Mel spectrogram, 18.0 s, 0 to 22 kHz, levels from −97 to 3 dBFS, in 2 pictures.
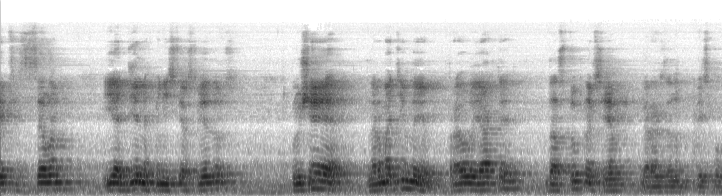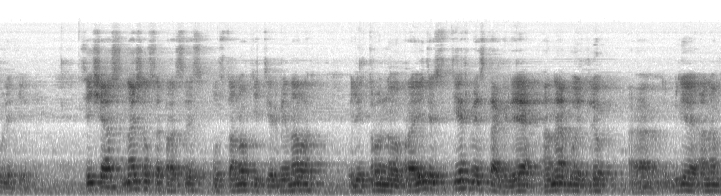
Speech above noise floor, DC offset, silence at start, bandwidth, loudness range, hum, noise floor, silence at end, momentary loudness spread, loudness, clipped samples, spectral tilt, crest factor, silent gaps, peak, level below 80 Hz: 20 dB; under 0.1%; 0 s; 11 kHz; 5 LU; none; -38 dBFS; 0 s; 14 LU; -19 LUFS; under 0.1%; -6.5 dB/octave; 16 dB; none; -2 dBFS; -52 dBFS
